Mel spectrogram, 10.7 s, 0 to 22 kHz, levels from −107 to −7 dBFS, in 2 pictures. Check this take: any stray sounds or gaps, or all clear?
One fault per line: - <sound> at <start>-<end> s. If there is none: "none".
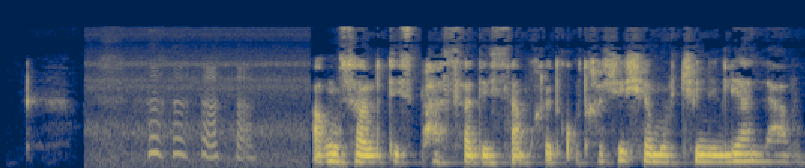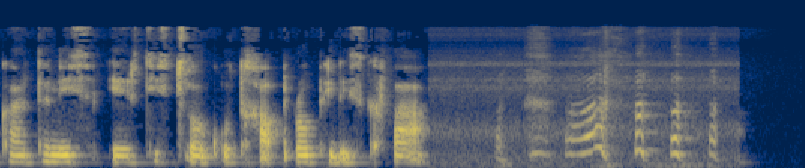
- laugh at 0.6-1.7 s
- laugh at 8.7-10.2 s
